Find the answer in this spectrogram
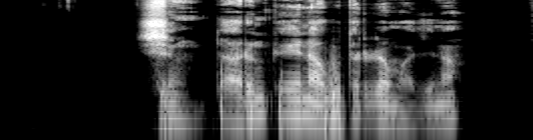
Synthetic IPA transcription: ʃɪ˦ŋtaː˨ɽʊ˦ŋka˦jɐ˦naː˨kʊ˦tɐ˦rda˨maː˨d͡ʒɪ˦naː˦

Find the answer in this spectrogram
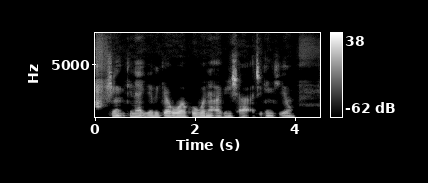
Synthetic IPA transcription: ʃɪ˦ŋkʲɪ˦naː˨ʔɪ˦ja˨ɽɪ˦kʲʼe˨ɽʊ˦waː˦kʷoː˦wɐ˦ni˦ʔa̰˨bɪ˦nʃaː˦ʔa̰˨t͡ʃɪ˦kʲɪ˦ŋkʲʰɪ˨jɐ˦w

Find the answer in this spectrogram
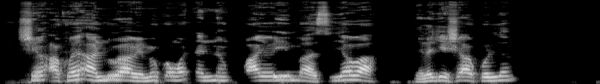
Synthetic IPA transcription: ʃɪ˦ŋʔa˨kʷa˦jʔa˨nːu˦waː˨meː˨mɐ˦kʷɔ˨ŋwɐ˦ɗɐ˨nːɐ˦˨ŋkʷʼaː˦joː˦jiː˦maː˨suː˦jɐ˦waː˨ | na˨ɾɐ˦ɡʲeː˨ʃi˦ʔa˨kʷʊ˦lːʊ˦ŋ

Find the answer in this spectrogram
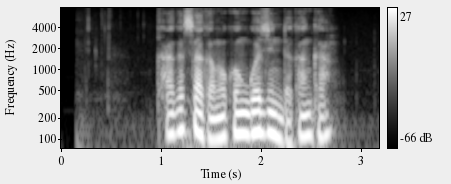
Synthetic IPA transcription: kʰa˨ɡa˦sɐ˨kɐ˨mɐ˦kʷɔ˦ŋɡʷɐ˦d͡ʒɪ˨nda˨kɐ˦ŋka˨ʔ

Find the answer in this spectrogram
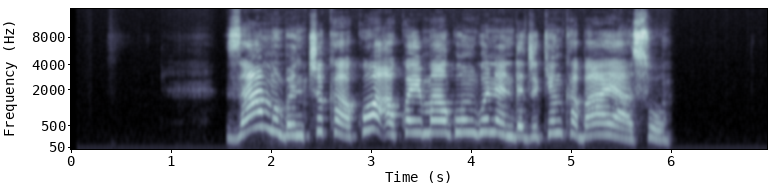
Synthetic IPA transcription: zaː˦mu˨bɪ˨nt͡ʃɪ˦kaː˨kʷoː˦ʔa˨kʷa˦jmaː˦ɡʷʊ˦ŋɡʷʊ˦nɐ˨nda˨d͡ʒɪ˨kʲɪ˦ŋka˨baː˦jaː˨soː˦˨

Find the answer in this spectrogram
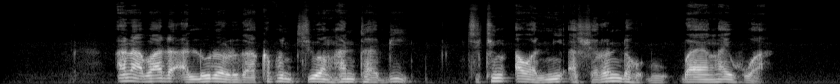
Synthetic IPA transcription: ʔa˦naː˨baː˦da˨ʔa˨lːuː˦dɐ˨rɽɪ˨ɡaː˨kɐ˦ɸɪ˨nt͡ʃiː˦wɔ˨ŋɦa˦ntaː˨biː˦˨ | t͡ʃɪ˦kʲɪ˦ŋʔa˨wɐ˨nːiː˦ʔa˨ʃɪ˨ɾɪ˦nda˨hʊ˦ɗu˦baː˦jɐ˦ŋha˦jhʊ˦wa̰ː˨˦

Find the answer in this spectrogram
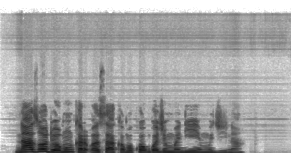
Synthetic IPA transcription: na˦zoː˦doː˨mɪ˦ŋkɐ˨ɽɓɐ˦nsa˨kɐ˨mɐ˦kʷɔ˦ŋɡʷɐ˦d͡ʒɪ˨mːɐ˨niː˦jɪ˨mːʊ˦d͡ʒiː˦naː˦

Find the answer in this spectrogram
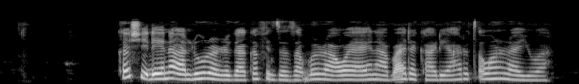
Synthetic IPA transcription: kɐ˦ʃiː˨ɗa˦na˦ʔa˨lːuː˦ɾɐ˨rɽɪ˨ɡaː˨kɐ˦ɸɪ˨nza˨zaː˨ɓɪ˦nɽaː˨wa˦jaː˦jɐ˦naː˨ba̰ː˦da˨kaː˦ɽɪ˦jaː˦ha˦rsʼɐ˦wɔ˦nɽaː˨jʊ˦waː˦

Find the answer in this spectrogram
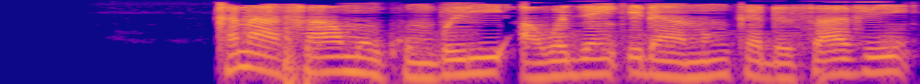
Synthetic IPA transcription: kɐ˦naː˨saː˦mʊ˨ŋkʷʊ˨mbʊ˦ɽiː˦ʔa˨wɐ˦d͡ʒɛ˦ŋʔɪ˦daː˨nʊ˦ŋka˨da˨saː˦ɸeː˦

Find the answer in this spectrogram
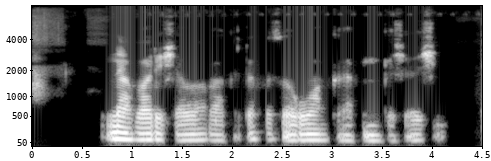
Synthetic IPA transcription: ʔɪ˦naː˨ɸaː˦da˨ʃaː˦wɐ˦ɾaː˨ka˨tɐ˦ɸːɐ˨sa̰˨ɽʊ˦wɐ˦˨ŋkaː˨ɸɪ˦ŋkɐ˦ʃa̰ː˦ʃi˦˨ʔ

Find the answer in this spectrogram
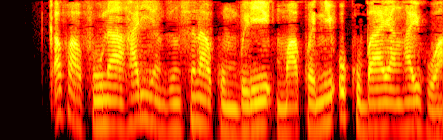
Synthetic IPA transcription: kʼɐ˦ɸaː˨ɸuː˦naː˦ɦa˦ɽjɐ˨nzʊ˦nsʊ˦naː˨kʷʊ˨mbɪ˨ɽeː˦maː˨kʷɐ˨nːiː˦ʔʊ˦kʷu˨baː˦jɐ˦ŋɦa˦jɦʊ˨waː˦

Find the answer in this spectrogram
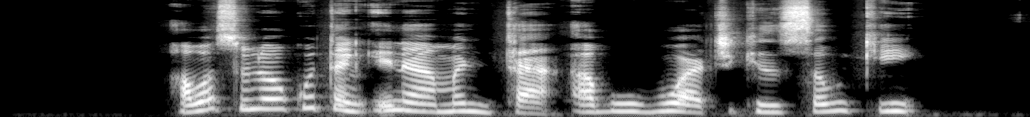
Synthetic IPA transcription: ʔa˨wɐ˦su˦loː˦kʷʊ˦tɐ˨ŋʔɪ˦naː˨mɐ˦ntʰa˨ʔa˦buː˦bʊ˦waː˨t͡ʃɪ˦kʲɪ˦nsa˦wkʲʼiː˦

